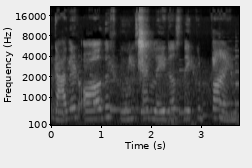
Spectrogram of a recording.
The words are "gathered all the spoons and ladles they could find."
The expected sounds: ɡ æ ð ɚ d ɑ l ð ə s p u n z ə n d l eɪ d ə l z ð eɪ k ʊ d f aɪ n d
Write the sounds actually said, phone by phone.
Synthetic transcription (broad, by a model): ɡ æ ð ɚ d ɑ l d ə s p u l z ə n d l eɪ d ə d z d eɪ k ʊ d f aɪ n d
